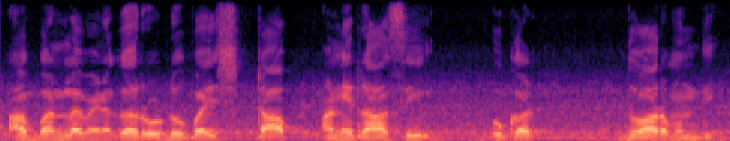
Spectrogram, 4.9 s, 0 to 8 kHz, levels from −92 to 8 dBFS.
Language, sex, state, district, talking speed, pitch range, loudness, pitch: Telugu, male, Telangana, Mahabubabad, 125 wpm, 145-160 Hz, -14 LUFS, 155 Hz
